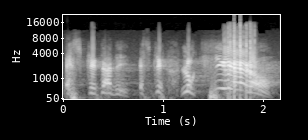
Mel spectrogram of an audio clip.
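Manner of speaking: high, loud demand, last word drawn out; insistent little daughter. Retold or imitated. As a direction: imitate a child insisting to daddy she wants it. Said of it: "when she wants something, she says".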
